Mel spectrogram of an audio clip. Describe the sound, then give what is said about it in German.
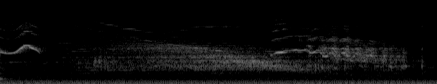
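A short high whistle calling a horse back, then a horse whinnies in a long, shaky neigh that rises and trails off, fairly loud over a low steady hum, with no talking. “So, ich pfeife jetzt hier mal mein Pferd wieder her.”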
